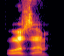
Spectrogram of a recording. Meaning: 1. pose, posture, attitude 2. affectation, pretense
- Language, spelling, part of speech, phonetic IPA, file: Russian, поза, noun, [ˈpozə], Ru-поза.ogg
